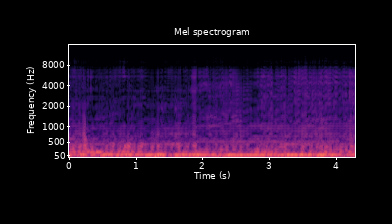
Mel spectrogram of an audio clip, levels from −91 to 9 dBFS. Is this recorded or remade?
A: remade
